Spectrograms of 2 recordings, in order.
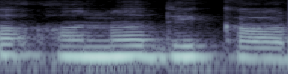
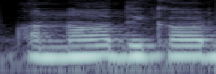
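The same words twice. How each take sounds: First: अनधिकार with a short न, no long आ; correct form, slowly. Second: अनाधिकार with a long आ after अन; wrong spelling said aloud. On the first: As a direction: say अनधिकार slowly, अन then धिकार. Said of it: "अनधिकार होता है". (सही उच्चारण, अनधिकार धीरे से, न छोटा) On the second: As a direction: say अनाधिकार stretching the second syllable as ना. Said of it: "अनाधिकार नहीं होता". (गलत उच्चारण, अनाधिकार में ना लंबा) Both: Shown as a demonstration.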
